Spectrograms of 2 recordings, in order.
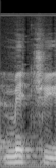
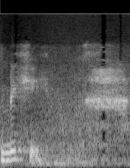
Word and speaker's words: Michie: professor uh susan uh michy and i hope i'm pronouncing your um thanks it's actually a scottish name originally so it's mickey um just to introduce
